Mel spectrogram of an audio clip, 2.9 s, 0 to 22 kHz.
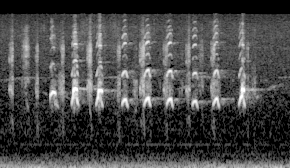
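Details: Loud, clear series of piercing whistled chirps from an osprey at its Captiva nest holding three chicks, February 2022, each note slurring downward and coming about four per second, with faint background hiss.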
